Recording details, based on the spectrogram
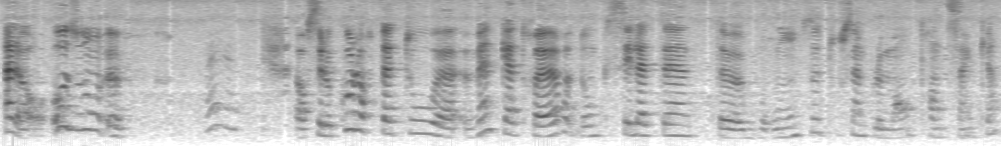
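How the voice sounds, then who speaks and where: Woman vlogger, chatty and exclamatory, bright timbre, faint background noise. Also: on the high side, expressive, slow, low-quality recording. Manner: chatty, exclamatory, many fillers and restarts. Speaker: beauty vlogger. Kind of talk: casual unboxing chat.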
